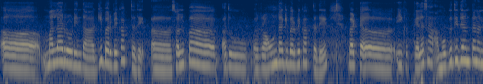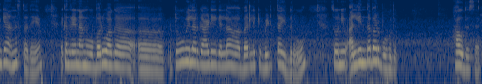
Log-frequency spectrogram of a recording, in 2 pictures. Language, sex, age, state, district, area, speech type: Kannada, female, 30-45, Karnataka, Udupi, rural, spontaneous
